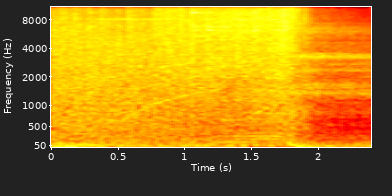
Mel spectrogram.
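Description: Action-movie trailer soundtrack: music mixed with a dense, loud low rumble of explosion and fire sound effects. Near the end it cuts off suddenly after a short hit.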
